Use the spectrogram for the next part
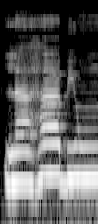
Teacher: यहाँ इदगाम हो रहा है, ठीक है, क्योंकि तनवीन के बाद हरुफ़ मलून में से वाव आ रही है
